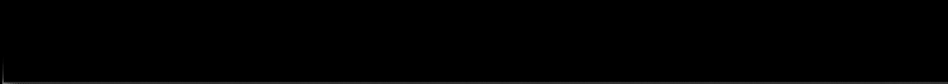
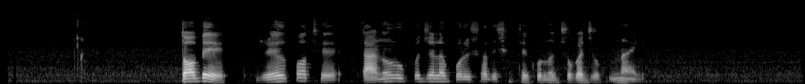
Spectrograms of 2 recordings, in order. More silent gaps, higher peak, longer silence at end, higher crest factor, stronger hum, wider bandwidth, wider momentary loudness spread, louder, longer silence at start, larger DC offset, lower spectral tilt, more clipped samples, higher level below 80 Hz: neither; second, -36 dBFS vs 0 dBFS; second, 0 s vs 1.7 s; about the same, 22 dB vs 26 dB; first, 60 Hz at -60 dBFS vs none; first, 16 kHz vs 8.6 kHz; second, 1 LU vs 15 LU; second, -64 LUFS vs -25 LUFS; second, 0 s vs 1.8 s; neither; about the same, -6 dB/octave vs -5.5 dB/octave; neither; first, -60 dBFS vs -68 dBFS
